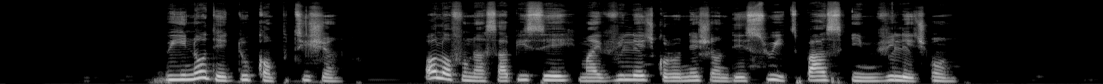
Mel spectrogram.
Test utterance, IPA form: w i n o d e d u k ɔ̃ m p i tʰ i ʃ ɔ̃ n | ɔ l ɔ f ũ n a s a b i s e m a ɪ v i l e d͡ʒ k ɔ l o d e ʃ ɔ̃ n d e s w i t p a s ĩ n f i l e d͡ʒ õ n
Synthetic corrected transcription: w i n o d e d u k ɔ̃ m p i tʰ i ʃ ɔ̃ n | ɔ l ɔ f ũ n a s a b i s e m a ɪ v i l e d͡ʒ k ɔ ɹ o n e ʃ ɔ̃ n d e s w i t p a s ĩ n v i l e d͡ʒ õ n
